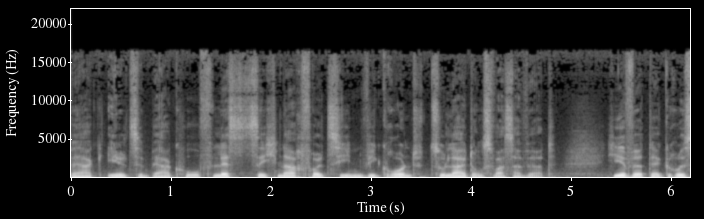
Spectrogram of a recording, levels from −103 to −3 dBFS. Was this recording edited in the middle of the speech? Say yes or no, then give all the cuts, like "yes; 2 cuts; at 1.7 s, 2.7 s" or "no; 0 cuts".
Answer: no; 0 cuts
